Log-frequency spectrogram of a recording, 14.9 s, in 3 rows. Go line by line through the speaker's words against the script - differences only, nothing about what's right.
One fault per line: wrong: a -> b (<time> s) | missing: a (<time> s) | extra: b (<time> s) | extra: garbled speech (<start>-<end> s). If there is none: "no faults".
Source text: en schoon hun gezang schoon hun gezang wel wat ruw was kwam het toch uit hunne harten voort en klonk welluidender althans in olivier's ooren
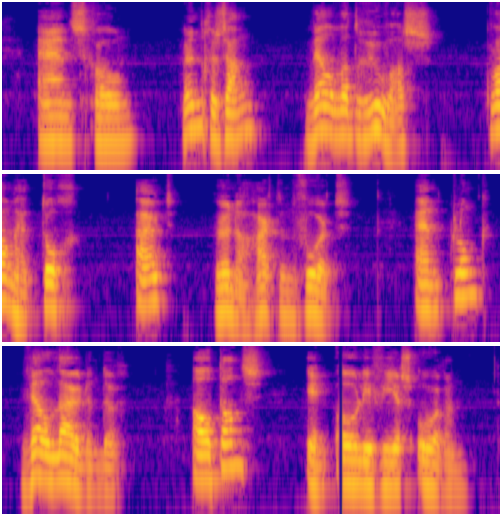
missing: schoon hun gezang (2.5 s)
